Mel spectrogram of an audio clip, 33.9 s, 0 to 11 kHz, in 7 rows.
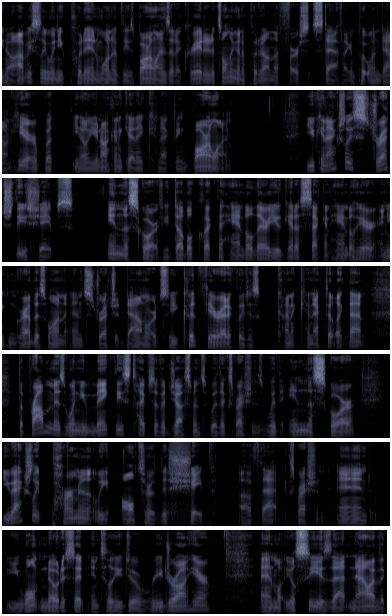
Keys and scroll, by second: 31.3 super+d.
